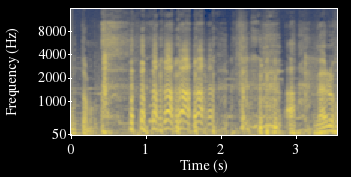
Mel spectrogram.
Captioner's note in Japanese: 笑い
